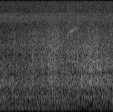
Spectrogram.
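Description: Harsco rail grinding train at work: a steady low hum from its diesel engines under an even rushing noise.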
